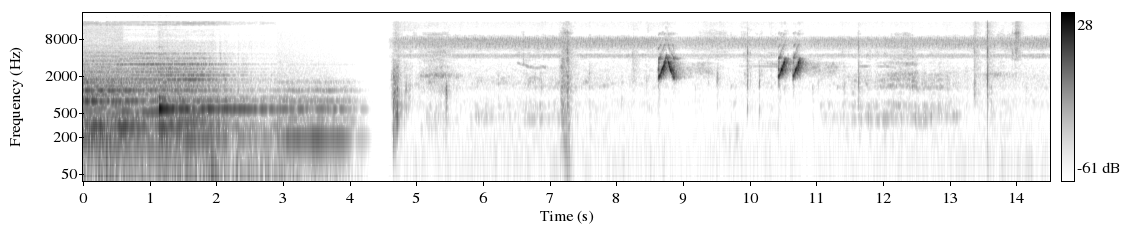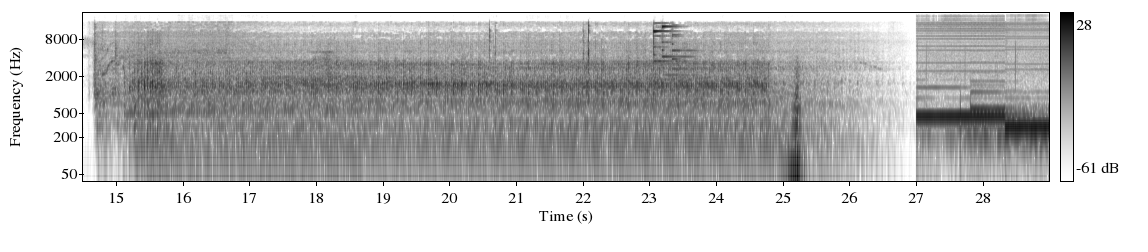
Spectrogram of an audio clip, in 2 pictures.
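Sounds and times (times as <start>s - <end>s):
tractor diesel engine: 14.7s - 26.8s.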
